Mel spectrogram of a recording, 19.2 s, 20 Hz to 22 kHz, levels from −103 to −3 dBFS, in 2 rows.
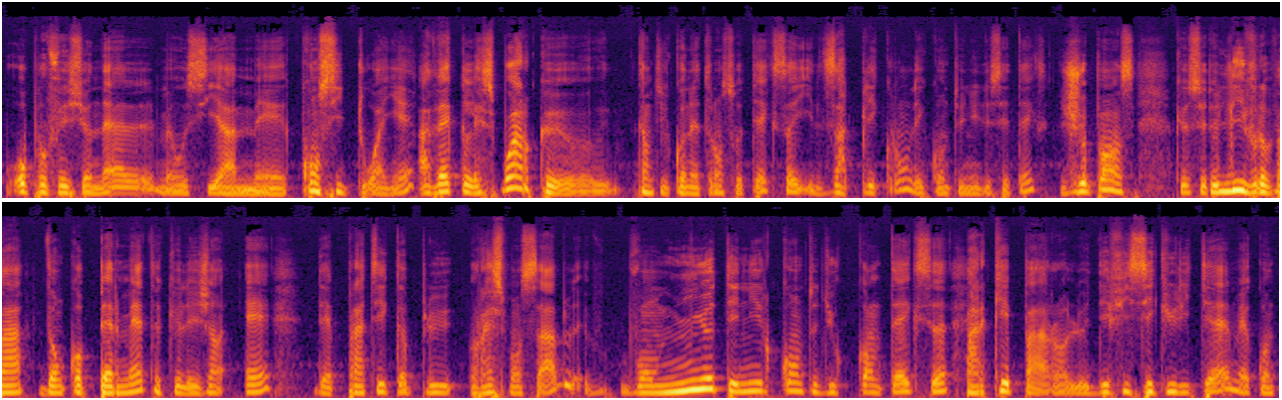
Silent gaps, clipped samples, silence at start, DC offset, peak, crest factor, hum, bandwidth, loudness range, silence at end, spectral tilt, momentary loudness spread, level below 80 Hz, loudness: none; under 0.1%; 0.05 s; under 0.1%; -4 dBFS; 18 dB; none; 14 kHz; 6 LU; 0.05 s; -5.5 dB/octave; 12 LU; -42 dBFS; -22 LUFS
